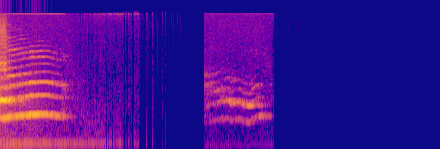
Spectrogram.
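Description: A cat meowing twice: a longer call that rises then falls in pitch, then a shorter, wavering meow about two seconds in.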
